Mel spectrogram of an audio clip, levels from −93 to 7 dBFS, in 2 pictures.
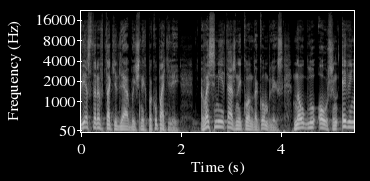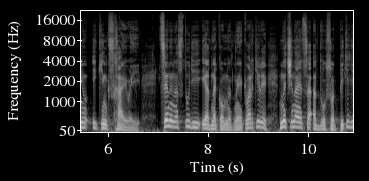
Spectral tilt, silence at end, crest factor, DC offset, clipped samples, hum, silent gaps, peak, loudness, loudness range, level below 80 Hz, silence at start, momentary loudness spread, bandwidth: -5.5 dB/octave; 0 s; 18 dB; under 0.1%; under 0.1%; none; none; -8 dBFS; -26 LUFS; 1 LU; -48 dBFS; 0 s; 7 LU; over 20 kHz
